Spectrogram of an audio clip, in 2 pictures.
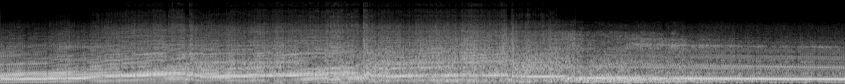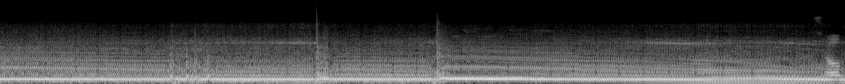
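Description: A 450SR motorcycle fitted with a quickshifter revs hard and climbs through the gears, with loud, close engine pitch rising and then dropping at each quick shift during a sustained pull.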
